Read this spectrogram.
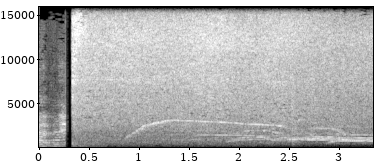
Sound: hissing

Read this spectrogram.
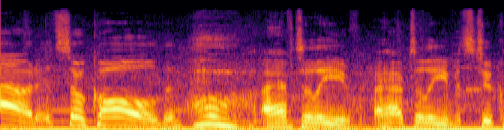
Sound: exhaling heavily

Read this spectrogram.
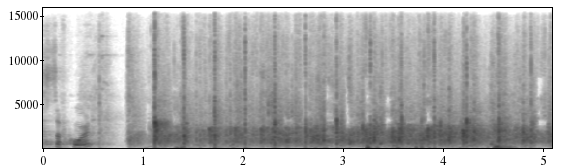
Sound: applause

